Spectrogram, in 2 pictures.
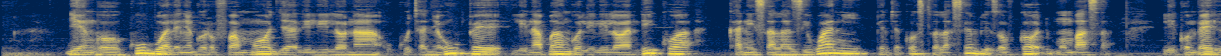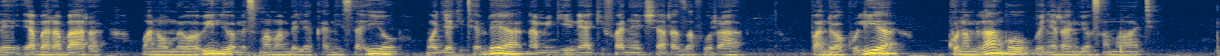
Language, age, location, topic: Swahili, 25-35, Mombasa, government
